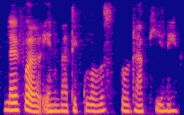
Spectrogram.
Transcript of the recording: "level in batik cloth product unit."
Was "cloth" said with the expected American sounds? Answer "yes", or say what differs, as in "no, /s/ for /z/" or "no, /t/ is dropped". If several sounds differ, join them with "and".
no, /s/ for /θ/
